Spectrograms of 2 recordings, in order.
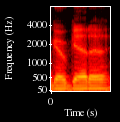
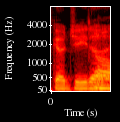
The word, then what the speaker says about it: Gogeta: I grew up and I realized that it wasn't go getta it ended up being pronounced Gogeta and then the longest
